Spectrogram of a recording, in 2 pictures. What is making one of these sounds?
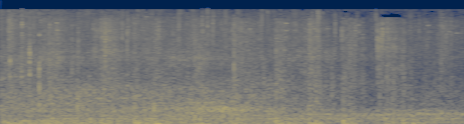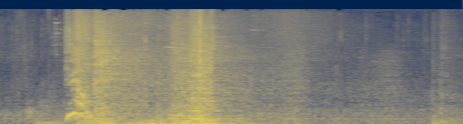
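Heavy footsteps crunch over snow and stone.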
